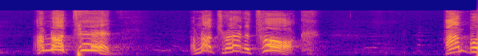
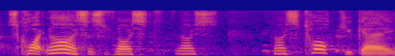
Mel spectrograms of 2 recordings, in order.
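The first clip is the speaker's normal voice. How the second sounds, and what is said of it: Put-on Australian-sounding accent. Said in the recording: “You like my Australian accent? ... You mix Texan and English and you get Australian.”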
